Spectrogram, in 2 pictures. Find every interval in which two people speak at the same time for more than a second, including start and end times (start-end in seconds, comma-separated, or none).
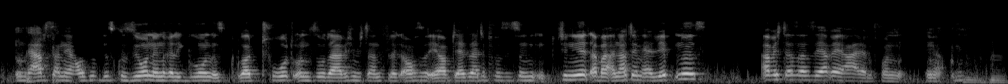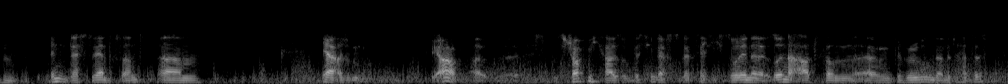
none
